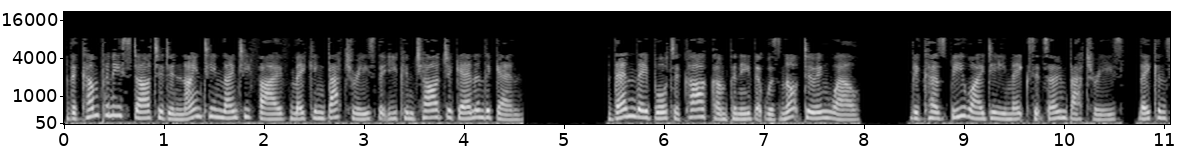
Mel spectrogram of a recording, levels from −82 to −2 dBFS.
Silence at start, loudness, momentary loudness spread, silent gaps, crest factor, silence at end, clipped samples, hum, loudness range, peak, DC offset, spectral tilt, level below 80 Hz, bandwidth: 0 s; -20 LUFS; 7 LU; 8.31-8.35 s; 16 dB; 0 s; under 0.1%; none; 2 LU; -4 dBFS; 0.4%; -5 dB/octave; -42 dBFS; 8.8 kHz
